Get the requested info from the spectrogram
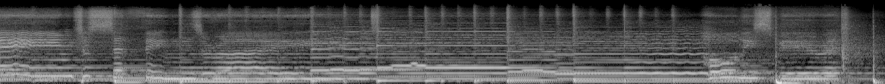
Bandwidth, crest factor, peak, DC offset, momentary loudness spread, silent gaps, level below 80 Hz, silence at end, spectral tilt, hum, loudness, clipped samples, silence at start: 18 kHz; 16 dB; -2 dBFS; under 0.1%; 4 LU; none; -32 dBFS; 0 s; -4.5 dB/octave; none; -18 LUFS; under 0.1%; 0 s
